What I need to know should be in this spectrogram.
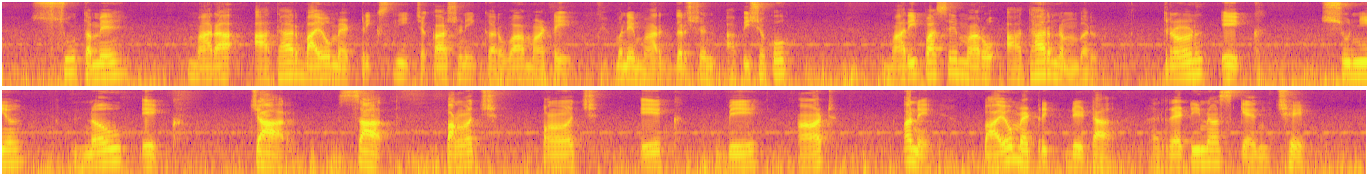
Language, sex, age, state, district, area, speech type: Gujarati, male, 30-45, Gujarat, Kheda, urban, read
